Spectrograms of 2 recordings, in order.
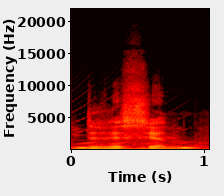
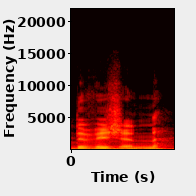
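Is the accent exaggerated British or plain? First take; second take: exaggerated British; plain. First: It is said in an exaggerated British accent. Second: It is said in a plain, unexaggerated accent. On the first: The speaker calls it right. "You say it extra Britishly" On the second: The speaker calls it wrong. "You don't say it division"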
